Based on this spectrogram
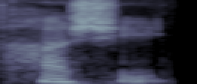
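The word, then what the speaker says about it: はし: this the blue word written in hiragana pronounced as Hashi it has at least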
